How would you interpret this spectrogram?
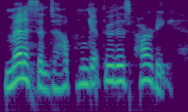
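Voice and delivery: ordinary talk, nothing marked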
